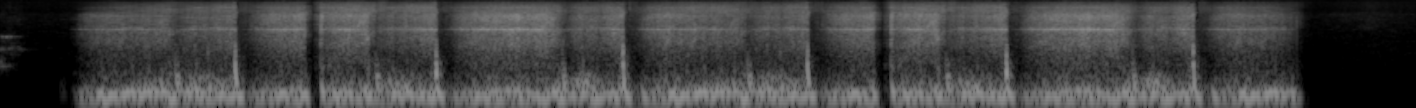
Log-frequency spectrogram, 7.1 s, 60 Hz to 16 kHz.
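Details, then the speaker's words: Teaching auscultation recording: regular heart sounds over heavy low rumble, about 65 beats a minute; softer first sound, louder second, longer pause in diastole; normal first and second heart sounds. "por lo tanto el ruido de menor intensidad en este caso es el primer ruido ahora se lo voy a hacer escuchar de nuevo entre el segundo y el primer ruido hay un espacio de tiempo mayor y es la diestra"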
